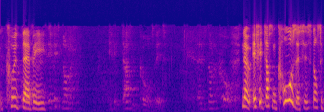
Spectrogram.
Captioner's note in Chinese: 無聲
